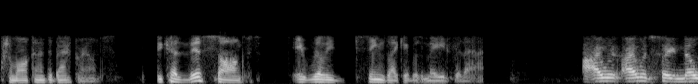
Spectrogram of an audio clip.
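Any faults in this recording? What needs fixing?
The speech sounds rough, muffled and warbly from start to finish, with nothing above about 3.8 kHz. This is tandem speech coding. The signal appears to have passed through two speech codecs in a row, a CVSD-style delta-modulation stage and then an AMR-NB coder at a low rate, likely 6.7 kbit/s, with a G.711 A-law link between them. At each border the audio was decoded and coded again, so every coder worked on the previous one's degraded output. To prevent this, carry the call end to end in a single codec, or use transcoder-free operation so the speech is encoded only once.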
